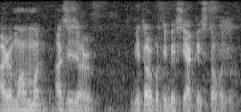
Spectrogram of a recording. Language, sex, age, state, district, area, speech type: Assamese, male, 60+, Assam, Nagaon, rural, spontaneous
